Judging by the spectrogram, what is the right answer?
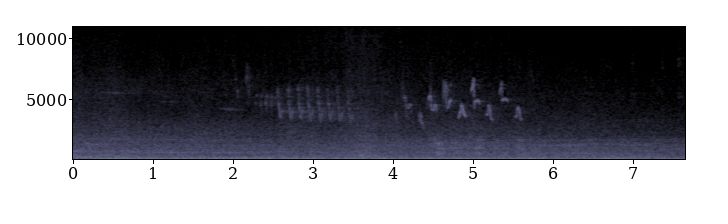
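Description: Woodland ambience: a steady low background rumble with small birds chirping. There is a quick trill about two and a half seconds in and a few short chirps around five seconds.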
